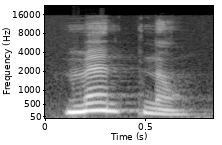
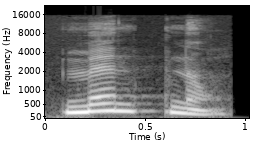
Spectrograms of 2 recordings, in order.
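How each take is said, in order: No difference in how they are said.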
